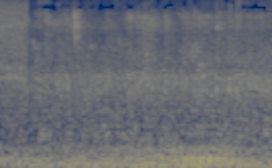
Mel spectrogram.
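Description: A low, steady rumble with no speech.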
